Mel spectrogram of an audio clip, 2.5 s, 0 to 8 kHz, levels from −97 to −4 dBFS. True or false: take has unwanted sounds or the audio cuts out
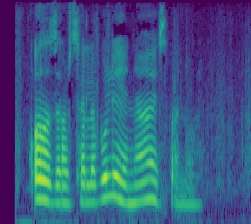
false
